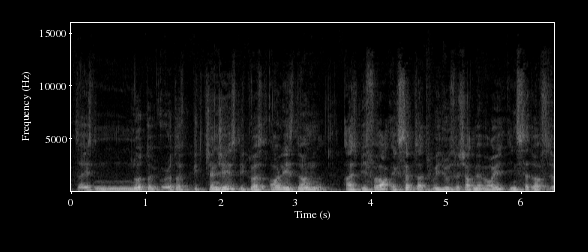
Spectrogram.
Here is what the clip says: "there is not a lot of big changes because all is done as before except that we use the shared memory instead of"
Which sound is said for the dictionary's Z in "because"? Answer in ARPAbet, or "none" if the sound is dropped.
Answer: Z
